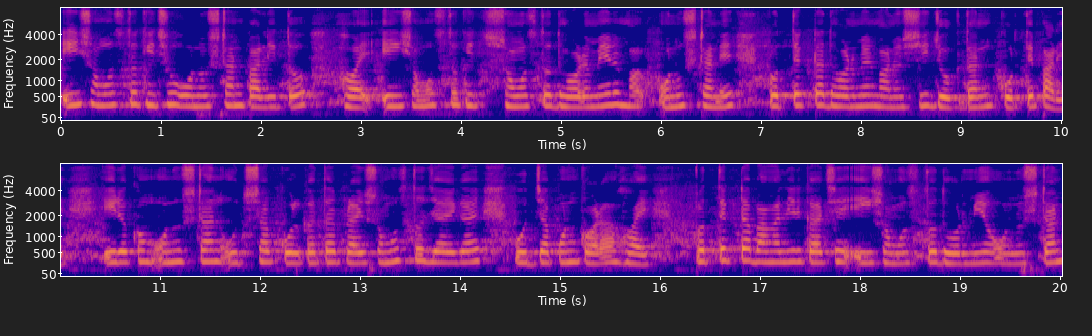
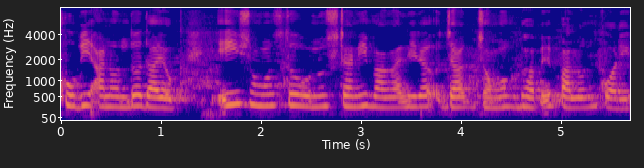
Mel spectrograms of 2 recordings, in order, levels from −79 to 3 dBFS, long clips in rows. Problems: none marked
